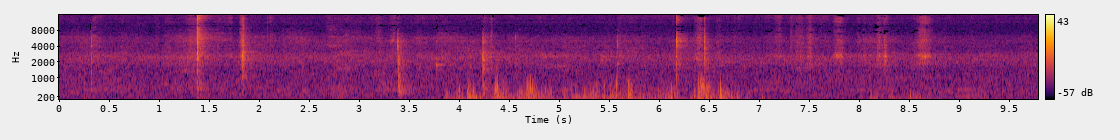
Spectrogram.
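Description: Rubber spark plug wire boots being pushed by hand back onto the Maruti 800's spark plugs: a few light clicks, then rubbing and knocking from about four to seven seconds in.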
